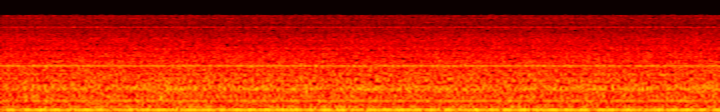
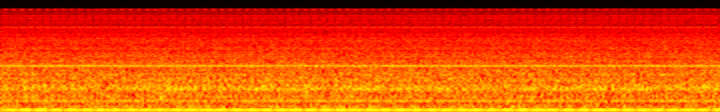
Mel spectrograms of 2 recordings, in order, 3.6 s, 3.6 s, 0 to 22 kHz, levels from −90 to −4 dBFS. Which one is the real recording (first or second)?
second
